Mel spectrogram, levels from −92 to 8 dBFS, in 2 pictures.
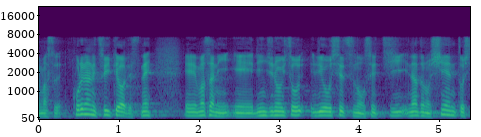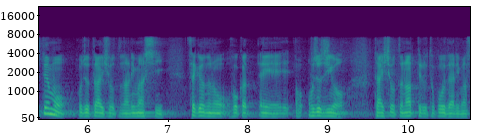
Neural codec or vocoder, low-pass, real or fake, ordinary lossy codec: none; 7.2 kHz; real; none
